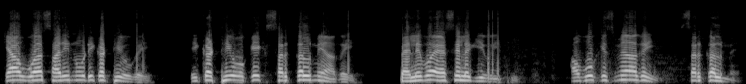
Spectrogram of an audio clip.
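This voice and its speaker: A man's voice: high voice, no echo, low-quality recording. A male teacher giving a classroom lecture, explaining step by step, asking the students questions and calling them beta and bhai.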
